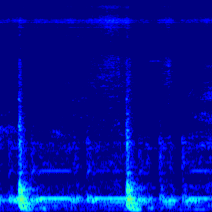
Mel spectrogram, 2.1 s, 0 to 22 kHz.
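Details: Prusa XL 3D printer, tool 5 parking after an upgrade, filament unloaded and cooled: steady motor hum with sharp clicks as the tool head docks, plus a faint squeak heard on every dock and undock.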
